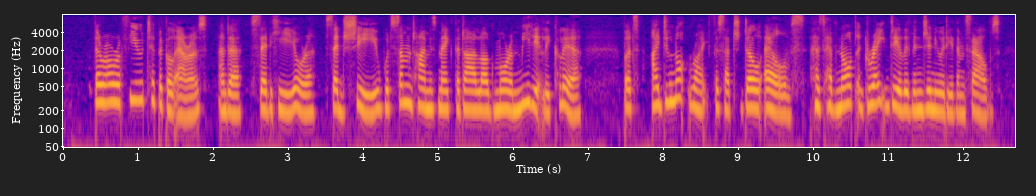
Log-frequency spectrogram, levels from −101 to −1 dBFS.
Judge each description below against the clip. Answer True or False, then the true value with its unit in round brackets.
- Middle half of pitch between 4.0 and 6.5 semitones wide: False (3.3 semitones)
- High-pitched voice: True (215 Hz)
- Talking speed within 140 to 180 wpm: False (190 wpm)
